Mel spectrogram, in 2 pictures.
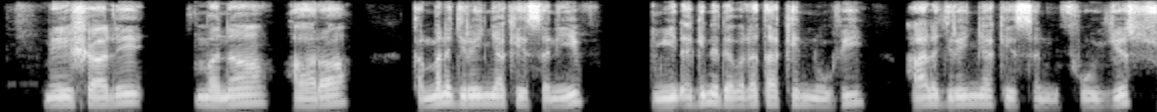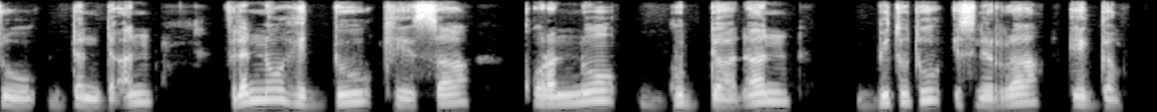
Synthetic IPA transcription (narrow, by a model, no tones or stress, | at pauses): me̞ːʃaːle̞ː | mɐnaːhaːɾaː | kɐnmɐnɐd͡ʒɪɾe̞ːɲːaːke̞ːsːɐniːf | miːᶑɐɡɪnɐd̪ɐbɐlɐt̪aːkɛnːuːfɪ | haːlɐd͡ʒɪɾe̞ːɲːaːke̞ːsːɐnfoːjːɛsːuːd̪ɐnd̪ɐʔɐn | fɪlɐnːo̞ːɦɛd̪ːuːkʰe̞ːsːaː | kʼɔɾɐnːo̞ː | ɡʊd̪ːaːᶑaːn | bɪt̪ʊt̪ʊɪsɪnɪrːaː | eːɡːɐmɐ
